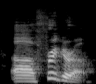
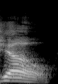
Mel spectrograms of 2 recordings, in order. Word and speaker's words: Fregeau: So it's Jackson Fregeau. Am I right when I say that? Fregeau, close. Fregeau.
